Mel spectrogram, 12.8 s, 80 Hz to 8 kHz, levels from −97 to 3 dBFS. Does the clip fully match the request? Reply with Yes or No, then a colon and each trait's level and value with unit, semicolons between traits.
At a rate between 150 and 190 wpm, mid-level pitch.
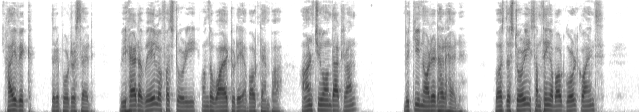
No: average, 160 wpm; low, 120 Hz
